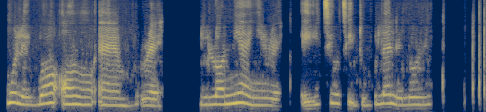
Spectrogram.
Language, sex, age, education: Yoruba, female, 15-29, tertiary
